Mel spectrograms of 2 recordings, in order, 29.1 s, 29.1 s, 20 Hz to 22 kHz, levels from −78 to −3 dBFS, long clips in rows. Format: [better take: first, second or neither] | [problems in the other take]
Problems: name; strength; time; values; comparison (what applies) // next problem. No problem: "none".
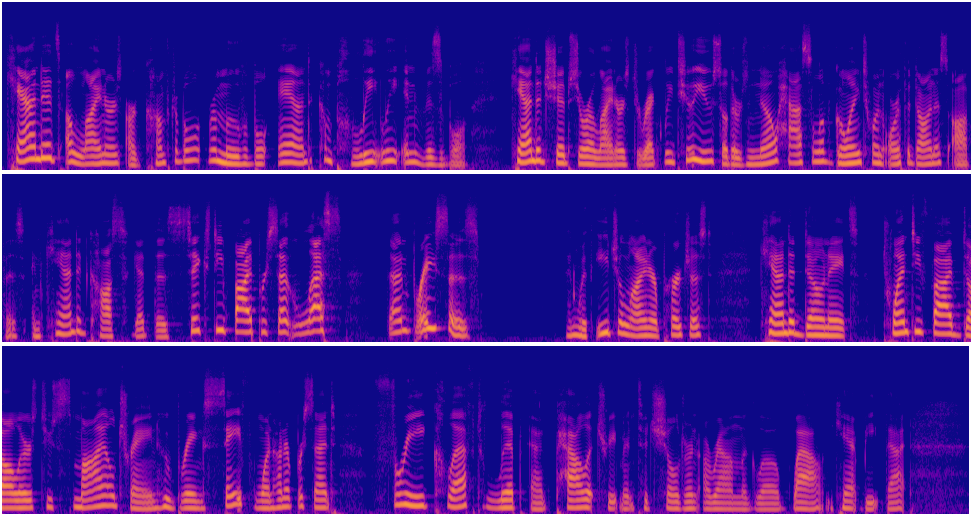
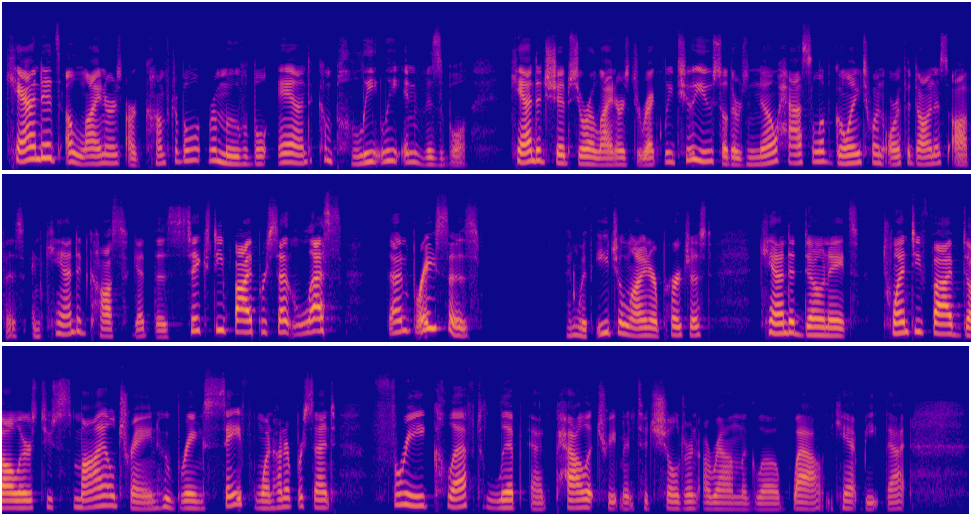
first | thin; somewhat; fading below 450 Hz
